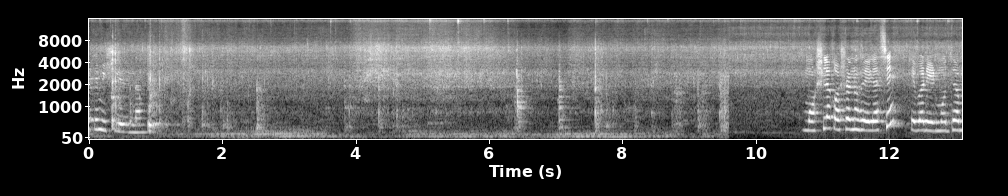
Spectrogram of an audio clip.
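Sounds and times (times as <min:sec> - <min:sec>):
masala sizzling in oil: 0:00.0 - 0:13.0
spatula scraping and tapping pan: 0:00.1 - 0:02.8, 0:03.8 - 0:09.6
steady low hum: 0:00.9 - 0:09.6.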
